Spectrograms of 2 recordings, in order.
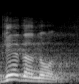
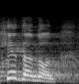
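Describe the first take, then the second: First: The word begins with a g sound. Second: The word begins with an h sound. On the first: This is the adapted Russian form. "мы говорим «гедонон»" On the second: This is the original Greek form. "греческое слово «хедонон»"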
